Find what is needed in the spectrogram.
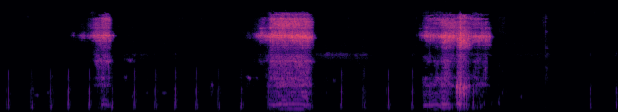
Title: Hey me, ma snoring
